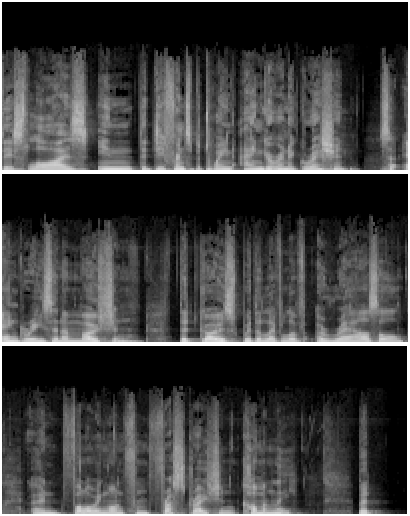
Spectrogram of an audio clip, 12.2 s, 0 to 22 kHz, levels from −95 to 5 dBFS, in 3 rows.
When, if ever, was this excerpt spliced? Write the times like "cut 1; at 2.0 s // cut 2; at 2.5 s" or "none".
cut 1; at 3.8 s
